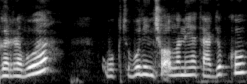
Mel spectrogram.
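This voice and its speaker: A woman with a fairly high pitch speaks at a moderate pace, with noticeable background noise present. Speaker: cooking channel host. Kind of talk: cooking tutorial.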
